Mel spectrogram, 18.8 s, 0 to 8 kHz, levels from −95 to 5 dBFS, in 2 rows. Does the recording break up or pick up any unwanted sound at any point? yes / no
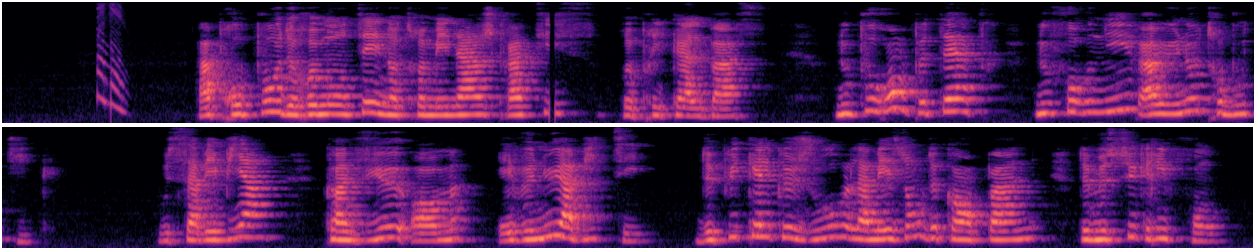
yes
